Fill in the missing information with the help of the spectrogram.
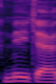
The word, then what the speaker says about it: Mehdoh: But a new one that caught my eye, or rather it's updated, which is why it caught my eye, is Mehdoh, and that's spelled M-E-H-D-O-H.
